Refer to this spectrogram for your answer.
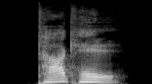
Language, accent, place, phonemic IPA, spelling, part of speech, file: German, Germany, Berlin, /ˈtaːkˈhɛl/, taghell, adjective, De-taghell.ogg
- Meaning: daylit (as bright as day)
